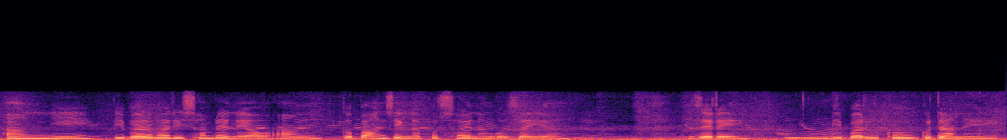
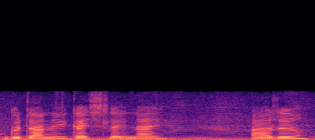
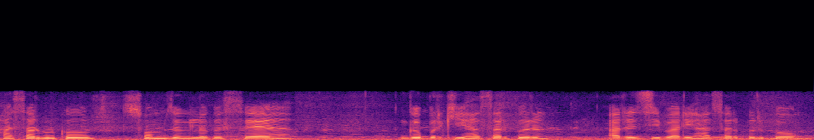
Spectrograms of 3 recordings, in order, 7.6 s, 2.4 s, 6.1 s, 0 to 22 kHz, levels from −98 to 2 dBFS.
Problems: constant background noise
